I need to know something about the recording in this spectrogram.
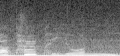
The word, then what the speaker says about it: ภาพยนตร์: ไป เข้า 7 ค่ะ อ่าน ว่า ภาพยนตร์ โรง ภาพยนตร์ เปิด ตัว ที่ ไม่ ออก เสียง เลย ตัว ไหน กัน เอ่ย ต่อ ต่อ รอ เรือ การันต์ นะ คะ แต่ เขา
